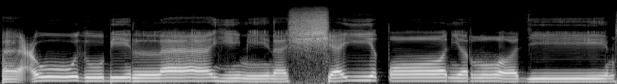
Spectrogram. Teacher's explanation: jangan sengau pada saat bagian syai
